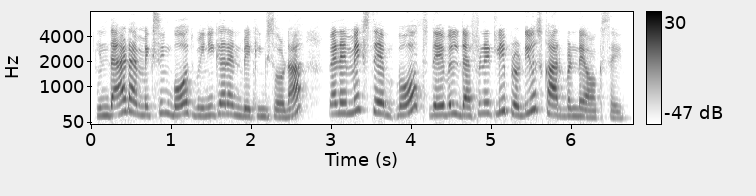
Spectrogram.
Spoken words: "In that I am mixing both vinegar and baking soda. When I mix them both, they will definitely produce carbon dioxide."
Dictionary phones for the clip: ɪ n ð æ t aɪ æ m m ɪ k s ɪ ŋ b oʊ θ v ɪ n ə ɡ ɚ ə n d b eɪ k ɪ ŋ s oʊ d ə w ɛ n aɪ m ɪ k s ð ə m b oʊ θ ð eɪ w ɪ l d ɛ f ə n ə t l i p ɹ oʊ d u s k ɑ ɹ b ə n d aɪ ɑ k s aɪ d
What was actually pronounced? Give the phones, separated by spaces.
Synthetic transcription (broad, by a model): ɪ n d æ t aɪ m m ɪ k s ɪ ŋ b oʊ t v ɪ n ə ɡ ɚ ə n d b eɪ k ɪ ŋ s oʊ d ə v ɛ n aɪ m ɪ k s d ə b oʊ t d eɪ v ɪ l d ɛ f ə n ə t l i p ɹ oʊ d u s k ɑ ɹ b ə n d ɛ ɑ k s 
